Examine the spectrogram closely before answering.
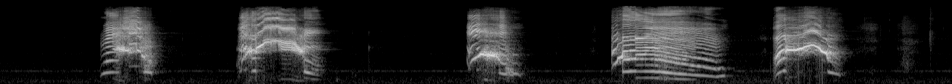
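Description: A baby squeals and coos loudly, close by, in short bursts.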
